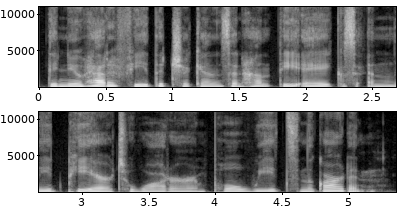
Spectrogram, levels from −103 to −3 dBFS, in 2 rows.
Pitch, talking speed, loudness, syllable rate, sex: 180 Hz, 245 wpm, -22 LUFS, 5.0 syllables/s, female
